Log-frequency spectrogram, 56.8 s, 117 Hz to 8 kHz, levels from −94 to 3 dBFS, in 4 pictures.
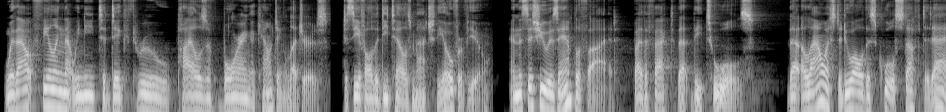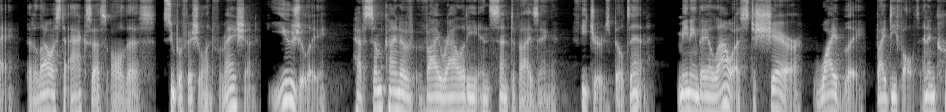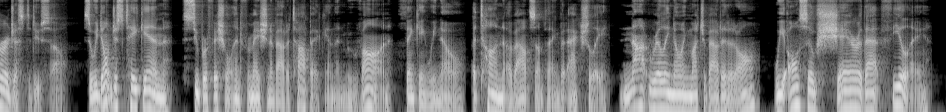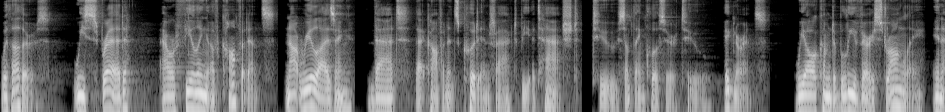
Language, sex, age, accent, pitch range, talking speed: English, male, 30-49, American, 100-120 Hz, 150 wpm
